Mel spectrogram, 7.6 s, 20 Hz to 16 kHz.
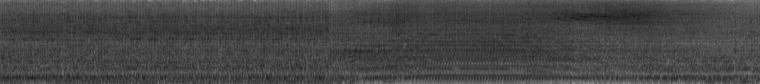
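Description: BMW 530d's six-cylinder inline turbo diesel idling just after being started, heard from the open engine bay. About four seconds in, the engine note rises and falls back once.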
